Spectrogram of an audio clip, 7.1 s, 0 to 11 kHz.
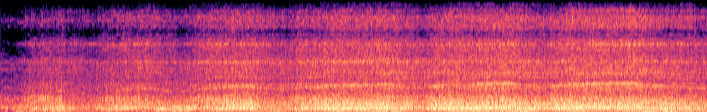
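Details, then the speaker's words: Yamaha Mio Soul GT 125 after fixing hesitation on throttle (fault code, O2 sensor and TPS setting reset): engine revs up and down cleanly with no stumble; throttle response back to normal; normal revving. "hai hai ngomong-ngomong tarikan motor sekarang sudah responsif sudah normal kembali"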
